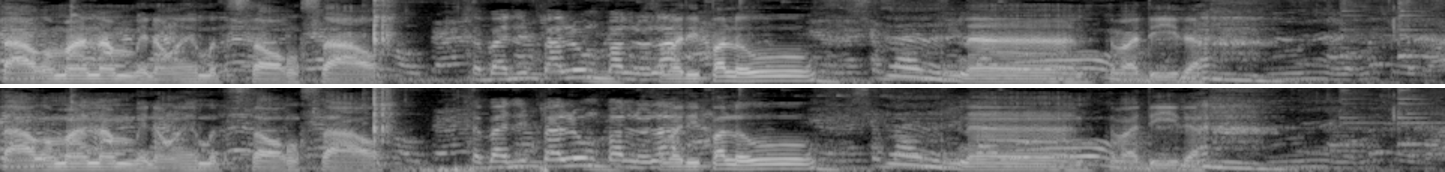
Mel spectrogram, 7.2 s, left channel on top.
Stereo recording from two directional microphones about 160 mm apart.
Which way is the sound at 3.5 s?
5° right (ahead or behind).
